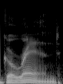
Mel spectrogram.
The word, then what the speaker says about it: Garand: The designer's name is pronounced Gurand, rhyming with errand. Despite this, many veterans and collectors call it the Gurand. We will use the correct pronunciation. Records show John Garand himself preferred it that way.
